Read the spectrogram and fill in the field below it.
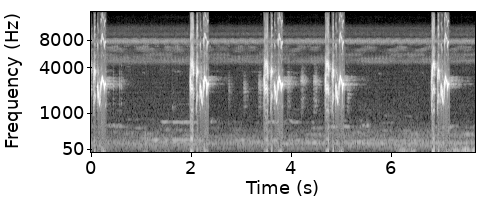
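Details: Sooty-headed bulbul sound meant for calling wild birds and as a tutor for caged ones: five brief, bright chirping bursts spaced about one and a half seconds apart, each with a sharp click, over a thin high hum.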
